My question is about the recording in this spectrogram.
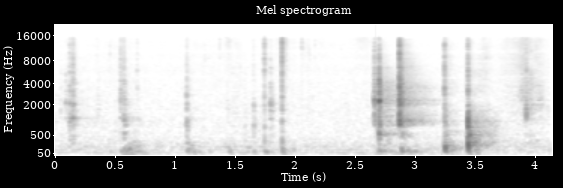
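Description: Light clicks and taps of small plastic toys being handled: a toy car parked and a plastic figure lifted out, with a louder cluster of clicks about three seconds in.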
